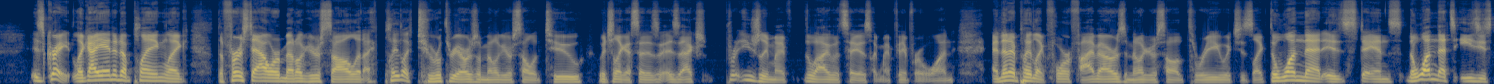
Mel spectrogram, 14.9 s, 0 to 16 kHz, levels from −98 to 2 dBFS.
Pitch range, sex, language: 105-130 Hz, male, English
